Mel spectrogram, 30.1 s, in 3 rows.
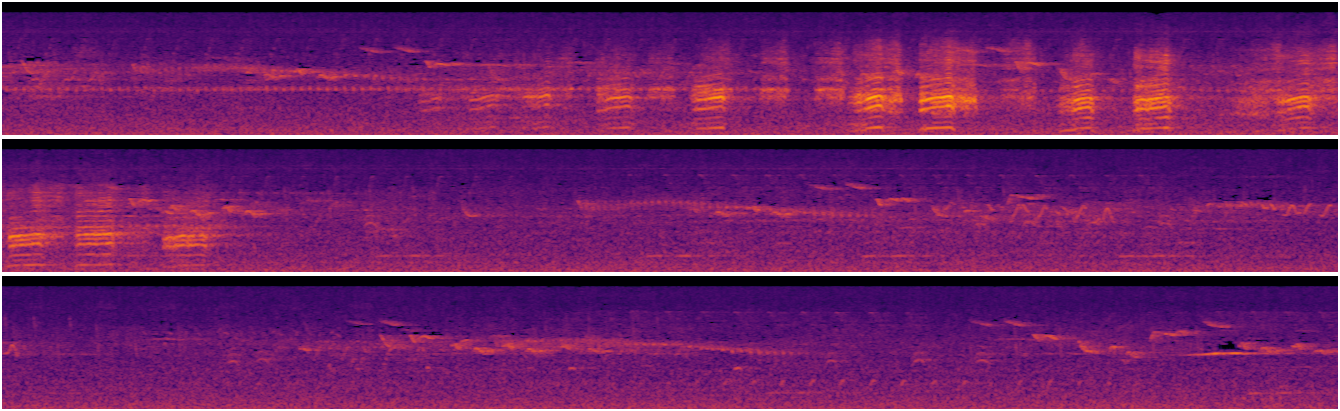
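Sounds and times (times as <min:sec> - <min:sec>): small birds chirping: 0:00.0 - 0:30.0
goose-like bird calling: 0:03.1 - 0:11.8.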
